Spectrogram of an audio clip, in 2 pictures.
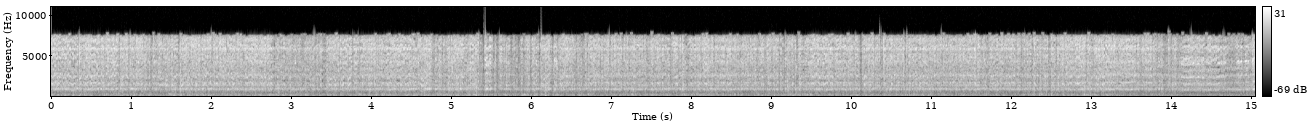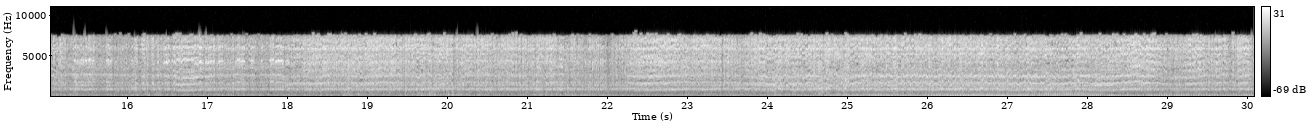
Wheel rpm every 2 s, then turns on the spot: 220, 220, 230, 230, 230, 230, 230, 230, 230, 220, 240, 230, 200, 190, 220.
none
